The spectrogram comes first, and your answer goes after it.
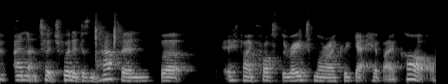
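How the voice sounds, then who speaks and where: A Welsh accent with monotone, flat intonation at a fairly quick pace. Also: woman. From North Wales. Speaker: sport shooter. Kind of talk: interview.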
